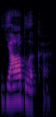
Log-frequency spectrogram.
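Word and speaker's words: яблоко: word for today is yablaka yablaka yablaka yablaka is an apple in russian yablaka let's have a look at the spelling of the word yablika the first sound is ya and it's stressed then goes then goes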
